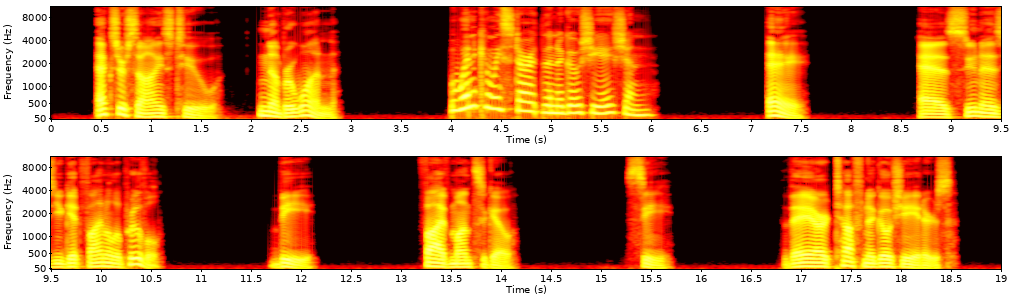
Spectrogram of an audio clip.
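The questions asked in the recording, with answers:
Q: When can we start the negotiation?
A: A: As soon as you get final approval.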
